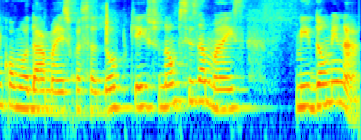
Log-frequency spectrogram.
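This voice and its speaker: A woman rushes through her words very rapidly, her pitch varying in a typical way. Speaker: live stream host. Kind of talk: live stream talk. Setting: live stream. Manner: fast.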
